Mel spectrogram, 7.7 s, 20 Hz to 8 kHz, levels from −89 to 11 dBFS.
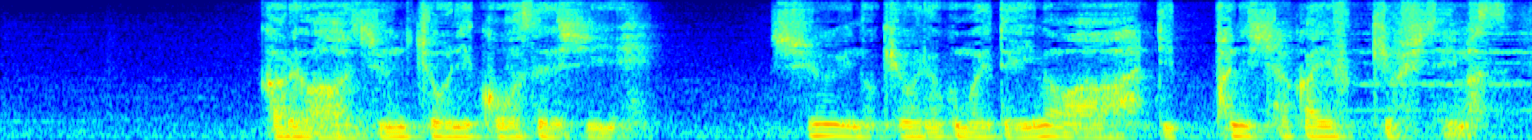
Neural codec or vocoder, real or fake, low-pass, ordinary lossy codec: none; real; none; none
